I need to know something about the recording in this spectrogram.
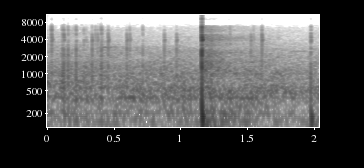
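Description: Quiet room noise with scattered faint ticks and one sharp click a little past a second in, followed by a smaller click at the very end.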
